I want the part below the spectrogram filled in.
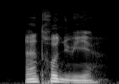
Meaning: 1. to introduce 2. to insert, to put in
- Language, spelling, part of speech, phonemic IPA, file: French, introduire, verb, /ɛ̃.tʁɔ.dɥiʁ/, Fr-introduire.ogg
